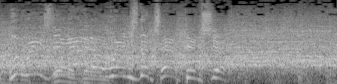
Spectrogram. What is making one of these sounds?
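Young boys shout and cheer excitedly.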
